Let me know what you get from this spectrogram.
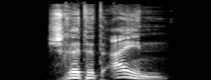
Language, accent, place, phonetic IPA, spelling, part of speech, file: German, Germany, Berlin, [ˌʃʁɪtn̩ ˈʔaɪ̯n], schrittet ein, verb, De-schrittet ein.ogg
- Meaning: inflection of einschreiten: 1. second-person plural preterite 2. second-person plural subjunctive II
